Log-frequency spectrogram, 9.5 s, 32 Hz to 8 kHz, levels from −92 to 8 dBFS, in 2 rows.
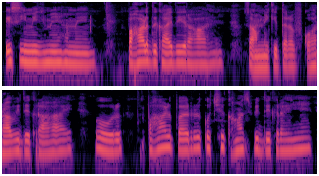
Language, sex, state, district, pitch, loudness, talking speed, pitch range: Hindi, male, Rajasthan, Churu, 150 Hz, -33 LUFS, 165 wpm, 140-160 Hz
